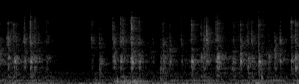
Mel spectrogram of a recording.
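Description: Typing on a computer keyboard while coding a JavaScript Tetris game, a quick irregular patter of close, crisp key clicks with brief pauses.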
